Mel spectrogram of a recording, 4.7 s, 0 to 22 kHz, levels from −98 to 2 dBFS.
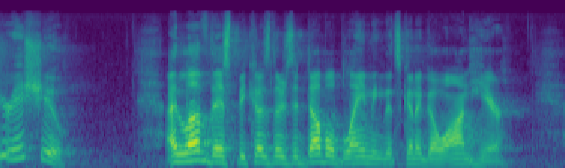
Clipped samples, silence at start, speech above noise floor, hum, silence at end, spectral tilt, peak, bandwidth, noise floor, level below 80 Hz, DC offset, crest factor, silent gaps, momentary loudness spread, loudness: under 0.1%; 0 s; 41 dB; none; 0.5 s; -3.5 dB/octave; -2 dBFS; 15.5 kHz; -64 dBFS; -72 dBFS; under 0.1%; 22 dB; none; 16 LU; -23 LUFS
